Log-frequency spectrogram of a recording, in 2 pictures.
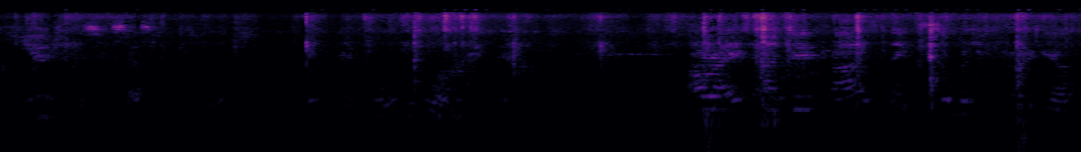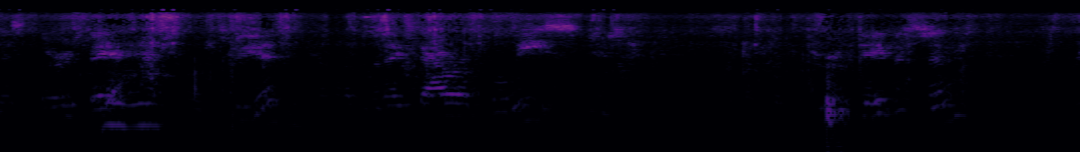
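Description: Puppies whine and yelp close by.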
